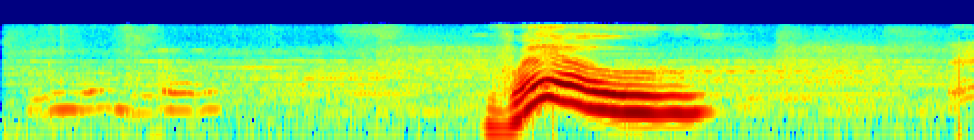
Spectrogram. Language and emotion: Russian, positive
